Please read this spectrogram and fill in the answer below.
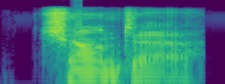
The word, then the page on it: chanter: British English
